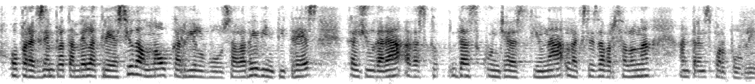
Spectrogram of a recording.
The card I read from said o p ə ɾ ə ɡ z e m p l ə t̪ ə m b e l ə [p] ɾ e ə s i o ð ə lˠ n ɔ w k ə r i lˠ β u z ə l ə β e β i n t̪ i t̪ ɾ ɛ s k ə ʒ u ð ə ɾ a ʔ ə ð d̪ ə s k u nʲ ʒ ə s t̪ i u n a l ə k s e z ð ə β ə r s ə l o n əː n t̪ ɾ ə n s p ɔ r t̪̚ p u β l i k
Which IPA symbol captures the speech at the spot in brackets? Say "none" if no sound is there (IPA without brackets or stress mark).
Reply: k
